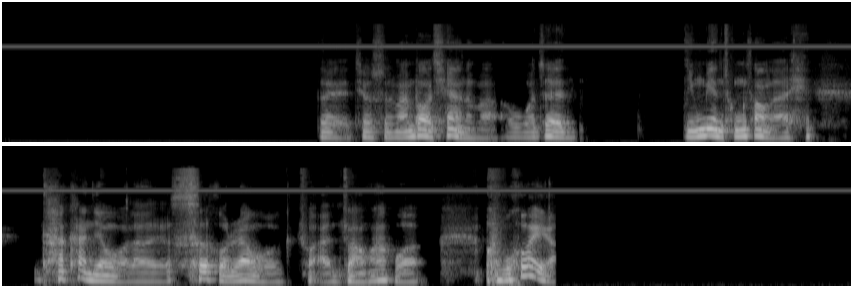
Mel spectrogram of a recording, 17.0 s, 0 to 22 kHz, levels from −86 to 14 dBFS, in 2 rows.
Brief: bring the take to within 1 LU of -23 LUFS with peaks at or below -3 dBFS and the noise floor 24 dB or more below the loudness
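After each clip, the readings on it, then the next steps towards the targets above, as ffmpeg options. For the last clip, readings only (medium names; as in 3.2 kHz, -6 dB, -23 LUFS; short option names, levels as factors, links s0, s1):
steady tone 6.7 kHz; tone level -49 dBFS; loudness -29.0 LUFS; peak level -12.5 dBFS; loudness target -23.0 LUFS
-> -af "bandreject=f=6700:w=30"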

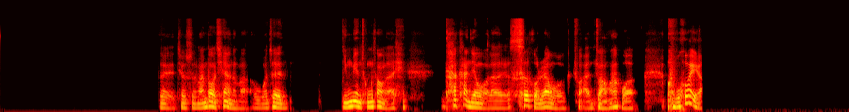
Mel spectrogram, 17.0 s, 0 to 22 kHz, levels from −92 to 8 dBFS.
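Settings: steady tone not found; loudness -29.0 LUFS; peak level -12.5 dBFS; loudness target -23.0 LUFS
-> -af "volume=2"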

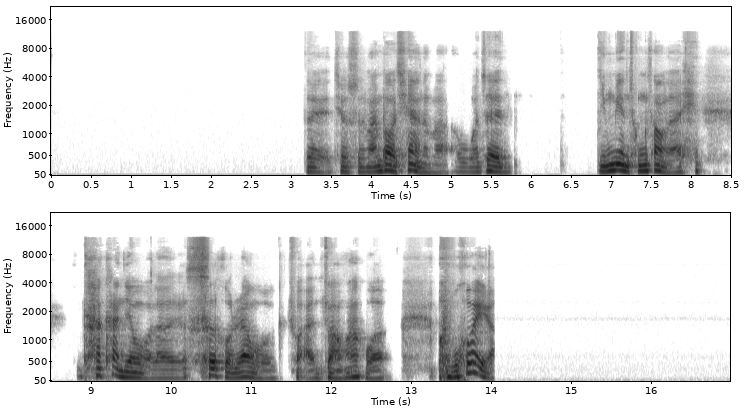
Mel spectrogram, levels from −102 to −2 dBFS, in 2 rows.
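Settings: loudness -23.0 LUFS; peak level -6.5 dBFS; noise floor -81 dBFS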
